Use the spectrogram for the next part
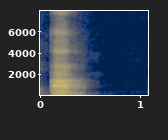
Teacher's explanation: आ हमारा पश्च स्वर में आता है ठीक है पश्च स्वर होता है इसमें यह सीधा कंठ से बोला जाता है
